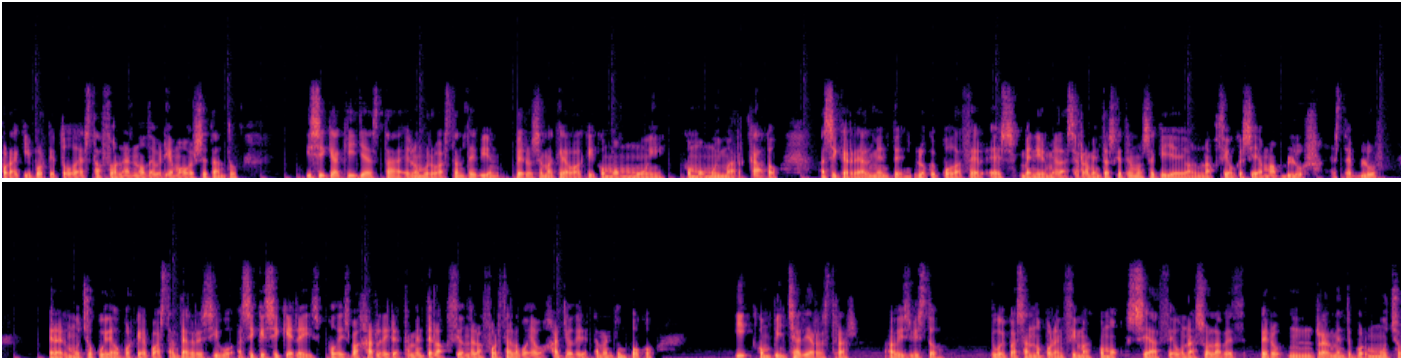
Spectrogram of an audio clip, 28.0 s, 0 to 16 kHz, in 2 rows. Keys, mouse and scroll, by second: 1.2 middle click, 1.8 middle click, 2.5 middle click, 3.1-3.9 scroll down 2, 3.5-4.5 middle drag, 4.8-5.2 scroll up 3, 5.2 middle click, 5.7-6.1 scroll up 2, 6.1 middle click, 6.8 alt+middle click, 6.8 scroll up 1, 8.2-8.6 scroll down 1, 8.6 middle click, 13.1 click, 18.4 click, 21.5 click, 25.0 click.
